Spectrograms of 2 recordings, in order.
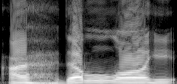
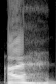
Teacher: ha memiliki sifat yaitu jarayan wa an-nafas, mengalirnya nafas kita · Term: ha sukun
